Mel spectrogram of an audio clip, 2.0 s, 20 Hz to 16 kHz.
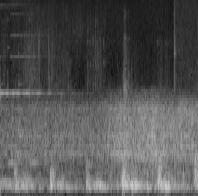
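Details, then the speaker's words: Fetal heartbeat on ultrasound Doppler at about 13 weeks, crown-rump length 6.4 cm, in an unplanned second pregnancy: rapid rhythmic whooshing pulses with some background noise; the doctor says the heart is beating well and the rate is good. "아, 심장 소리 저거 진짜 들을 때 눈물 나지. 울컥울컥. 심장 잘 뛰고 있고요. 박동수 좋아요."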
